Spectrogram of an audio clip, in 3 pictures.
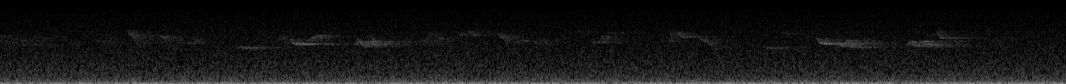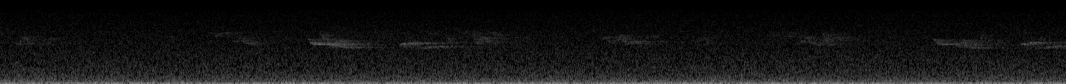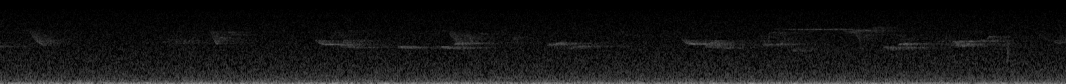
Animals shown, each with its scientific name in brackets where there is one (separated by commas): Blue-headed Vireo (Vireo solitarius), Black-throated Green Warbler (Setophaga virens), American Robin (Turdus migratorius)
